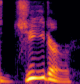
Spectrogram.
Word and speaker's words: Jeter: By the way, I still pronounced the name wrong. It's Jeter.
